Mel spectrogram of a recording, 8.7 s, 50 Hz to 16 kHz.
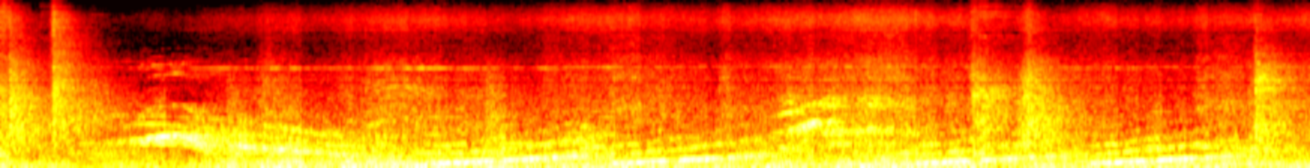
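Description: A 1.36 kg melty brain combat robot with a vertical spinner spins up in an arena, its whine rising repeatedly in pitch in quick sweeps, loud and close, with thuds around it.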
